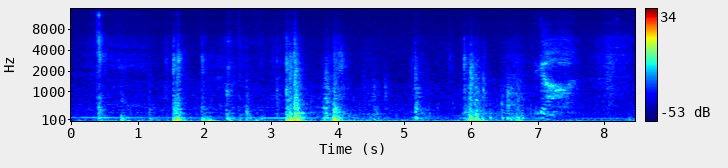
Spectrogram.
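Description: Knocks and clunks of a dishwasher being handled back into its cabinet opening and its door pushed shut, several separate knocks, the loudest pair about three to four seconds in.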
